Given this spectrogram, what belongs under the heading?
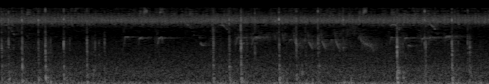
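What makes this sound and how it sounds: Long decorated nails type on a black laptop keyboard with plastic keys, making a quick, irregular series of light, sharp clicks. The taps sit over a steady high hiss and a faint low rumble.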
